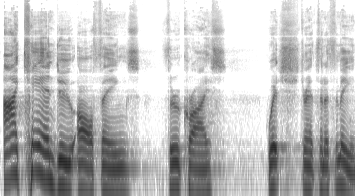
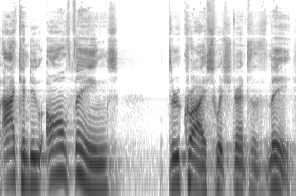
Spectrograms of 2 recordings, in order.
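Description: First: Slow solemn recitation; slow scripture reading. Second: Slow, deliberate, stress on all; a slower quote of the apostle; measured scripture quote. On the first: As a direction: read the verse slow and measured. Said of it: "The apostle pens this". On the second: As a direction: lean on all things. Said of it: "he said". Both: Acted.

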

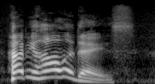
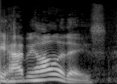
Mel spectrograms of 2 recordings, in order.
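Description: First: Bright cheerful greeting. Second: Said in the usual way. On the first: Shown as a demonstration.

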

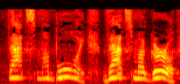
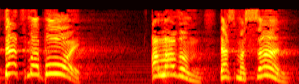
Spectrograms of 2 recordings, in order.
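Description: First: Gentle proud father. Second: Much higher and louder, bursting with pride; a father who can't hold back his joy, shouting it to the heavens; bursting proud shout. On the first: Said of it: "he looks at you and he says". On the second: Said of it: "He rips apart the heavens and says". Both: Retold or imitated.

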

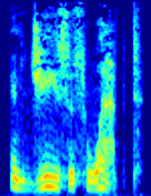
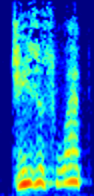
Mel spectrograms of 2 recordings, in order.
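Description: First: Low, soft and slow; solemn. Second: Higher, questioning lift at the end; astonished. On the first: Preacher reciting the verse on Christ's tears, solemn. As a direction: let it drop, hushed and slow. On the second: Preacher marvelling to congregation at Christ's tears, astonished. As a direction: repeat it in wonder, pitched up. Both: Real, not acted.

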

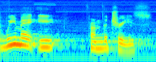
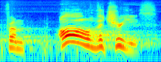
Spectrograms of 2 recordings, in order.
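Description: First: Understated, unemphatic quote; simple acknowledgement. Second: ALL stretched long and very loud; stress on ALL. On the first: Preacher voicing Eve minimising the provision, understated. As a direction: let it drop, no weight on any word. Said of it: "Eve simply acknowledges". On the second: Preacher quoting God's lavish provision, booming on "all". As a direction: boom out "all", drawn out and emphatic. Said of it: "made a point to emphasize". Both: Acted.

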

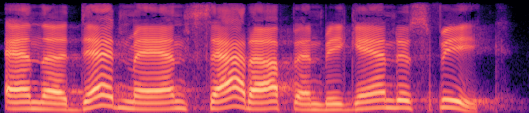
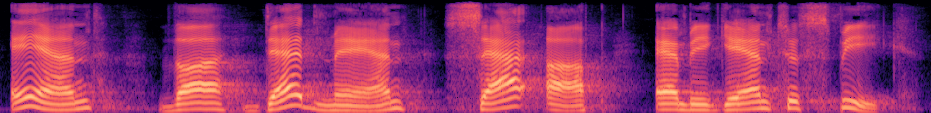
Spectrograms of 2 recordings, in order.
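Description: First: Slow, emphatic reading aloud; strong, deliberate weight on every word; each word out loud. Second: Long pauses between the words; drawn-out reading with a gap after each word; very slow, word by word. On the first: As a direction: lead a congregation in unison, word by word. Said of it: "say each word out loud". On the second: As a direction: read very slowly, letting each word stand alone. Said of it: "very slowly, and pause between each word". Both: Shown as a demonstration.

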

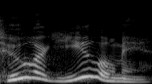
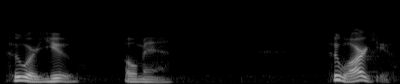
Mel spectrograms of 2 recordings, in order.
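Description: First: Emphatic rebuke of man. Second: Quiet, low, solemn "Who are you, oh man"; quiet solemn scripture reading; hushed rebuke. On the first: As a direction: demand it, then drop. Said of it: "Very emphatic here". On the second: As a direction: let the rebuke sink low. Quoting Paul's rebuke, hushed. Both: Acted.

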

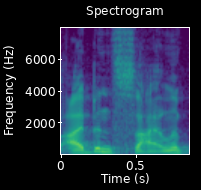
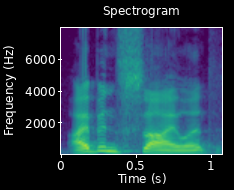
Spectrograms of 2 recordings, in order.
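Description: First: "I've been silent" said quieter and gently; soft confiding. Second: "I've been silent" said louder with a rise on "been"; stress on been. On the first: God speaking gently to Habakkuk, "I've been silent" softly. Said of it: "God says". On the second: Preacher voicing God's line boldly, "been" stressed and rising. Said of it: "I want to say this respectfully". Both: Shown as a demonstration.

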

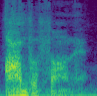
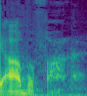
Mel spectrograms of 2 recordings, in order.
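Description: First: Softer, hushed echo of Abba Father; tender repeat. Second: Soft, low, tender Abba Father; tender prayerful cry. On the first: Shown as a demonstration. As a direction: let it linger gently, softly. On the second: Pretend. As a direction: whisper it like a child calling his father. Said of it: "And I say".

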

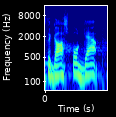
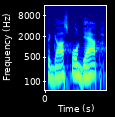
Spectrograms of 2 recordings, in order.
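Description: First: The gospel gap said slowly and deliberately; slow emphasis. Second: "The gospel gap" repeated slowly, rising at the end; slow emphasis. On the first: Preacher introducing the term to counselors, slow and deliberate. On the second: Preacher repeating the term for his listeners, slow and deliberate. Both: Shown as a demonstration. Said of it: "Do you know this phrase".

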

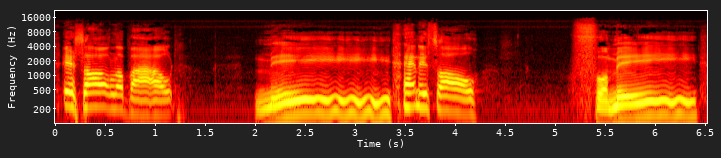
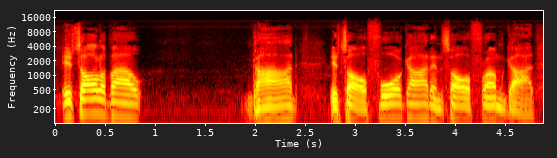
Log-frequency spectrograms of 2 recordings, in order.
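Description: First: Drawn-out ME, voice lifted; "me" set apart by pauses and stretched; stress on ME. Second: Firm, settling emphasis on "God"; stress on GOD. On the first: Retold or imitated. Preacher mocking self-centered prayers, heavy stress on "me". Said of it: "the emphasis is upon me". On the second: Shown as a demonstration. Preacher correcting self-centered faith, "God" landed firmly.

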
